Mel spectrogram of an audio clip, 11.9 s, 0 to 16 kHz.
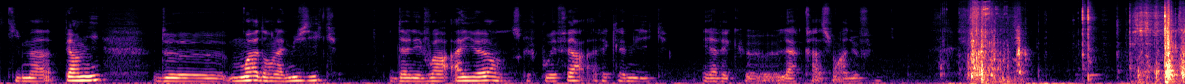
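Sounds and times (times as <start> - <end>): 
speech: 0.1 - 10.0
drawer sliding open with rough scraping: 9.4 - 11.8.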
